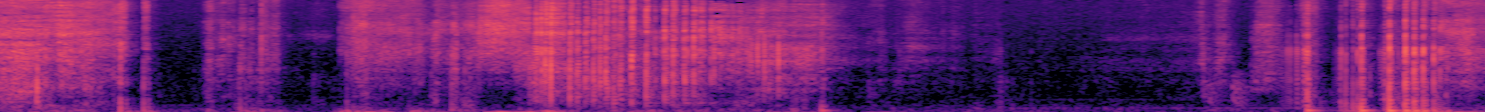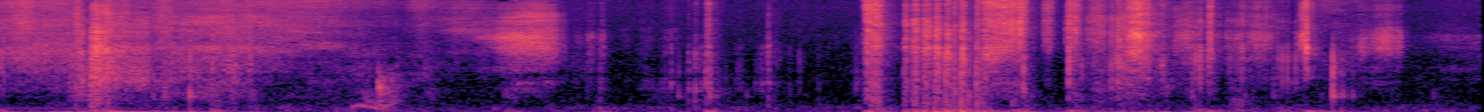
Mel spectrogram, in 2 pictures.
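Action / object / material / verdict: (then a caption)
flick / paper pages of a hardcover book / paper / none. Long red nails flick and slide single glossy paper pages over in a thick open hardcover art book, lightly rubbing the paper. Bursts of bright, crackly rustling and swishing come in irregular waves, with soft low thumps as each page settles and quiet pauses in between.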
